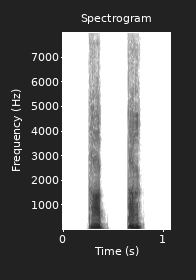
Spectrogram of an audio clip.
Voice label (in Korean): "답닭" 낱소리 남자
